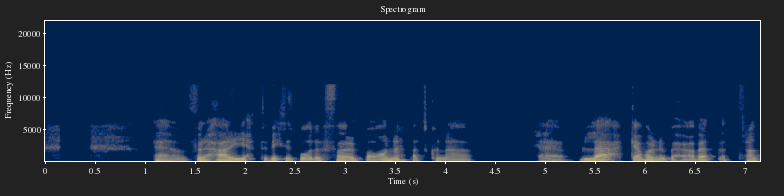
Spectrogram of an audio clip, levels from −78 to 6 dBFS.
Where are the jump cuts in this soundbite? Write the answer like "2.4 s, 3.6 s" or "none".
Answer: 5.3 s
